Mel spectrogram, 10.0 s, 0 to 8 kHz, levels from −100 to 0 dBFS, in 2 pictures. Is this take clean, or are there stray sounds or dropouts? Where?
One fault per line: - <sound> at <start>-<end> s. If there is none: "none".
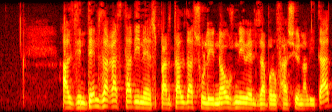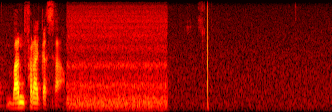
none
